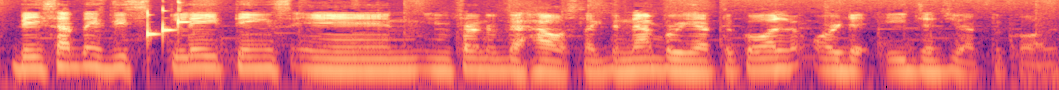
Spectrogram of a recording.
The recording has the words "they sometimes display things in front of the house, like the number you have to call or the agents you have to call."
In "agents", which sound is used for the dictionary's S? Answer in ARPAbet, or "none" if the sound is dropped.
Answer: none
